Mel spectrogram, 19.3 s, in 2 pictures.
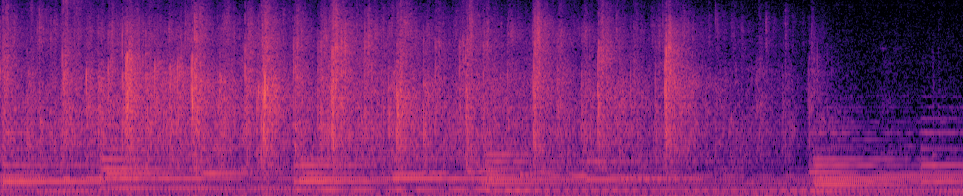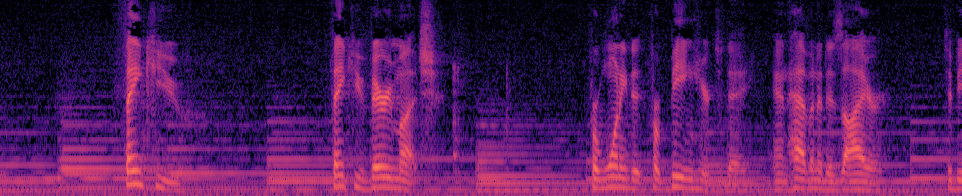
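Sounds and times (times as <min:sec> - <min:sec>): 
audience applause: 0:00.0 - 0:08.2
speech: 0:10.9 - 0:11.6, 0:13.0 - 0:14.6, 0:15.6 - 0:19.2.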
